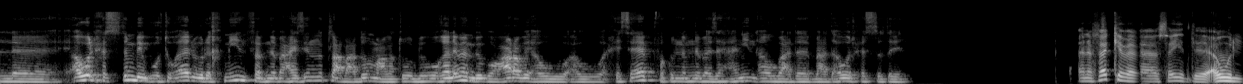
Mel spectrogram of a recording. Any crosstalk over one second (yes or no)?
no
